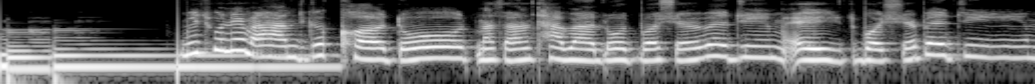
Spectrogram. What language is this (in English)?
Persian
